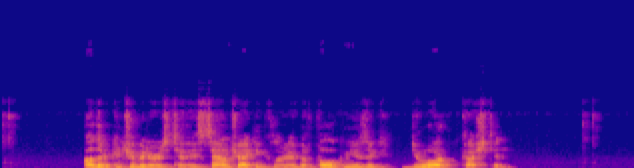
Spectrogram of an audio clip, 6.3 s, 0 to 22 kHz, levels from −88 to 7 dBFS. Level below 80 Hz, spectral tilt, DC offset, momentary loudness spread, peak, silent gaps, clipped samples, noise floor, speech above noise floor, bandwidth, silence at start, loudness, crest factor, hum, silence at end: -56 dBFS; -6.5 dB/octave; under 0.1%; 12 LU; -2 dBFS; none; under 0.1%; -69 dBFS; 51 dB; 9.2 kHz; 0.85 s; -19 LUFS; 18 dB; none; 1.25 s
